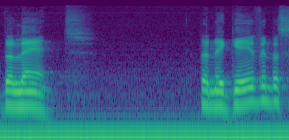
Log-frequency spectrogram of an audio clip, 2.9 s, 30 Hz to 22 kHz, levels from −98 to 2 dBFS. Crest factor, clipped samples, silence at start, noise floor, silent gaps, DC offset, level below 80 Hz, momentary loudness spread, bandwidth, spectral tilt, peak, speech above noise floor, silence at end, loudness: 18 dB; under 0.1%; 0 s; -60 dBFS; none; 1%; -62 dBFS; 22 LU; 16 kHz; -5.5 dB/octave; -14 dBFS; 30 dB; 0 s; -30 LUFS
